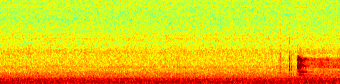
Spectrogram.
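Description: Steady hiss with a low hum in a pause between trunked-radio transmissions on a handheld scanner. Just before the end comes a short burst of narrow, radio-band audio as the next transmission starts.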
